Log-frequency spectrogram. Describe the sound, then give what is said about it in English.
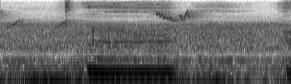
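A few brief, scattered bird chirps sound outdoors in a park clearing, over a steady low hum and background noise with no one talking. “Yeah, you can hear them anyway, can't you, the birds?”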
